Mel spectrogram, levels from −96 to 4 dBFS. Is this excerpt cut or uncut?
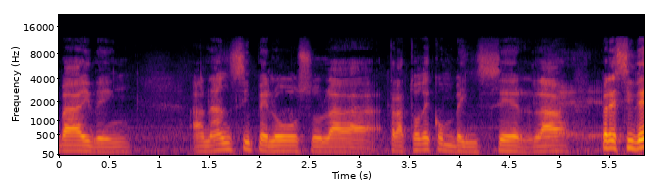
cut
